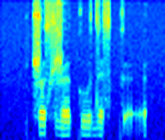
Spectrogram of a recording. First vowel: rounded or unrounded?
unrounded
